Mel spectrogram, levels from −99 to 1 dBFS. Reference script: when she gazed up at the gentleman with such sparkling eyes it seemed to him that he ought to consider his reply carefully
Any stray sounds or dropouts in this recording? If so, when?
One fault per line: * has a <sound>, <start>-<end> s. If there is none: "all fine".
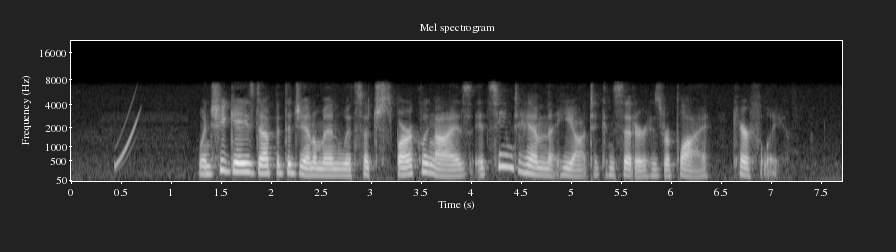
* has a chirp, 0.4-0.7 s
